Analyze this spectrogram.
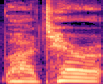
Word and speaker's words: tarot: that uh that that tarot tarot tarot tarot yeah tarot tarot reading it's spell like terat or something weird but it's pronounced Tarot uh that tarot reading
